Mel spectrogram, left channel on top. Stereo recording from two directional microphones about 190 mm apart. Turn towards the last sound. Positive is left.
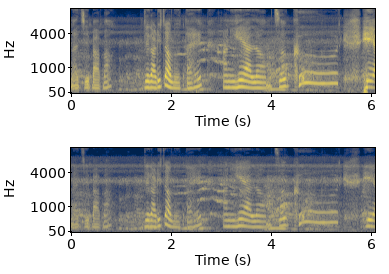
turn(degrees=65)  # may be behind; listen again after turning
